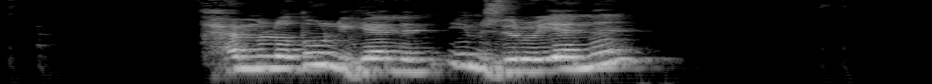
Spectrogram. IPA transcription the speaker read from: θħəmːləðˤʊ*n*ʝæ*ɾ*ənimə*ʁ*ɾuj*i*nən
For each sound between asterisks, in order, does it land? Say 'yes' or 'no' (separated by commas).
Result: yes, no, no, no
